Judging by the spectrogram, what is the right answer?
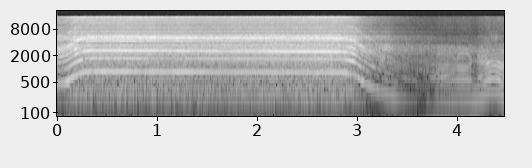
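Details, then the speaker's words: BlitzRCworks F-16 RC jet electric ducted fan motor test on the bench during repair, after the plane stopped getting in the air: clean steady high whine holding, then winding smoothly down with no rattle or rub; motor running healthy. "now for the for the big part and that is to test the motor sounds like it's doing pretty good let me get in front of it just in case"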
